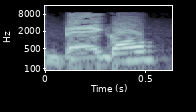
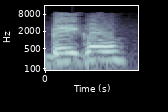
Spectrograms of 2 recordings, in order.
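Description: First: Bagel is said with a Midwestern vowel. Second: Bagel is said with the standard vowel. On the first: This is how a person from Ohio says it. "she also says bagel" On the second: This is the usual way to say it. "instead of bagel"

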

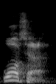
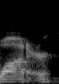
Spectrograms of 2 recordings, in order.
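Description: First: It is said in a BBC British accent. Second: It is said in an American accent.

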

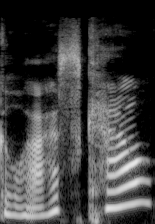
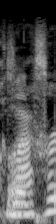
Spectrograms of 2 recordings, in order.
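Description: First: The second part is pronounced like 'cow'. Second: The second part is pronounced like 'go'. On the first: The speaker calls it wrong. "Remember when I said glass cow for some reason?" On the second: The speaker calls it right. "It's obviously Glasgow"

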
